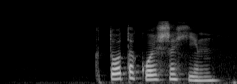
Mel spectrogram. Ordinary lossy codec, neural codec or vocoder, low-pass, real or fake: none; none; none; real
